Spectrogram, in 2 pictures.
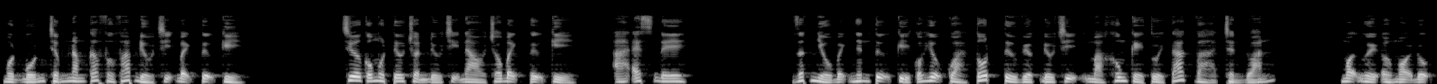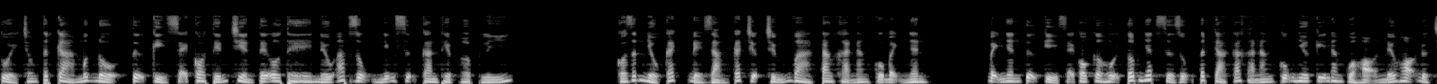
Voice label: Male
